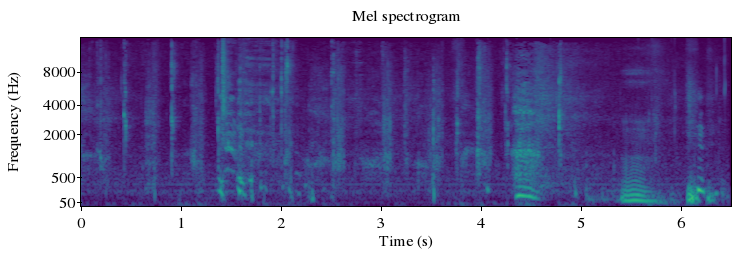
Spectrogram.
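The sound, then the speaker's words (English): Crunchy chewing and biting, with repeated crackly crunches of something like paper or a dry snack, a few louder chomps near the end and some faint vocal sounds. “What does he say at the end of that chewing clip?”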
